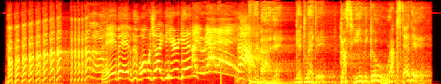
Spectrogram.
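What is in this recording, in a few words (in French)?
Docteur Chaberly francais; kermis; Sound Around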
